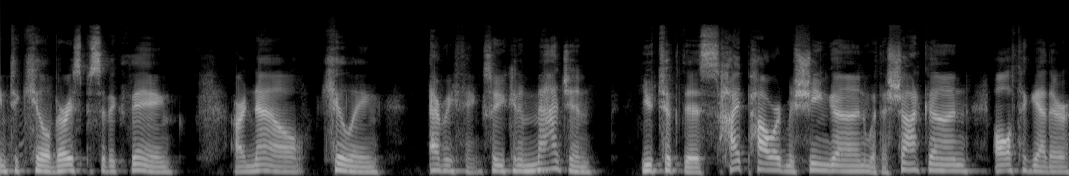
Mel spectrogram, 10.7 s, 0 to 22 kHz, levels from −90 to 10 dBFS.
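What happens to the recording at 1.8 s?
Nothing goes wrong at 1.8 s; the audio plays through that moment intact, with no dropout, click or other fault.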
